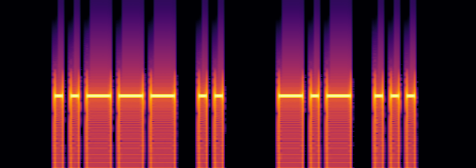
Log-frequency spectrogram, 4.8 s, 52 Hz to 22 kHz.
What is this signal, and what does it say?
Morse code, heard as a keyed tone, about 15 wpm, 700 Hz. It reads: 2I KS
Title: Winter Field Day Exchanges Encore 15wpm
